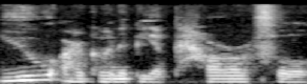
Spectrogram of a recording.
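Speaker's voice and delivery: hushed whisper. Speaker recounts what they whispered to her: retelling a whisper. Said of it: "And I just whispered to her".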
